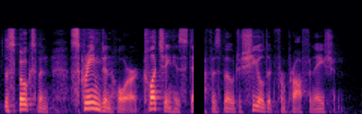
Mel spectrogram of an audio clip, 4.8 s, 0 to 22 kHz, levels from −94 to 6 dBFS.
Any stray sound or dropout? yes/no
yes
